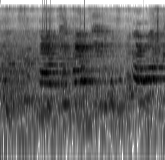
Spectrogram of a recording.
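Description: Stage actors' raised, high-pitched voices, with drawn-out held tones from about half a second in.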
